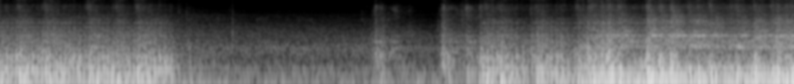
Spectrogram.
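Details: SeaDoo XP two-stroke jet ski, run out of the water with no cooling water: cranks briefly, catches and settles, then revs rise to a crisp even two-stroke buzz with no misfire or knock; normal start and run.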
